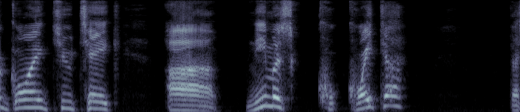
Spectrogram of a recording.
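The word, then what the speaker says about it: Queta: It should be Yeah, it looks like that should be Kita.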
